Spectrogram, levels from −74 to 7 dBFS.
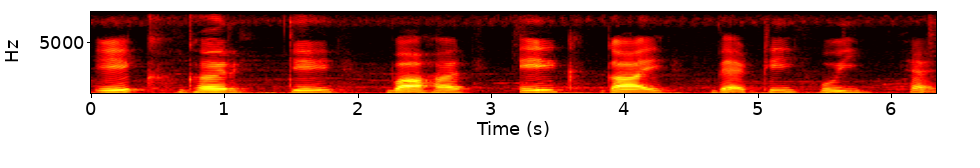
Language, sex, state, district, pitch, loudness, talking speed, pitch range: Hindi, female, Madhya Pradesh, Katni, 175 Hz, -19 LUFS, 85 wpm, 160-190 Hz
